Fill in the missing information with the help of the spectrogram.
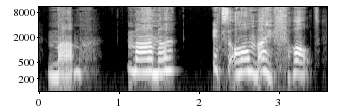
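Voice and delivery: high, loud crying for mama, slowing at the end; childlike crying. A narrator's reading. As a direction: sob it out like a guilty little girl. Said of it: "babbled and cried and blamed herself".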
